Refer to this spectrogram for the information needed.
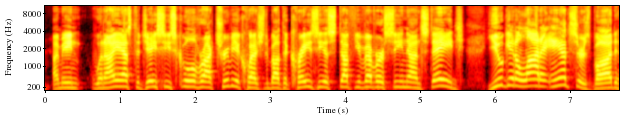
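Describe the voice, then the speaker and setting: A man projects a raised voice with a bright, sharp tone and high pitch, at a moderate pace with ordinary pitch variation and hardly any pauses. The recording is very clean with a silent background. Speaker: radio host. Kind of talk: radio interview. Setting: studio.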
